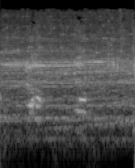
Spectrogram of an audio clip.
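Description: A steady high tone and sustained music, with two short, faint voice fragments about half a second and just over a second in.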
